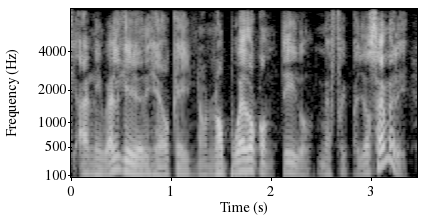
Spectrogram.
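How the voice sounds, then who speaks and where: Middle-aged man, interview guest, lively bilingual storytelling, frequent swearing, dry sound. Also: mid-range voice, brisk, dry recording. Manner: switches between Spanish and English, swears freely, animated storytelling. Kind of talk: casual interview chat.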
